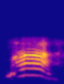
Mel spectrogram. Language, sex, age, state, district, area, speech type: Bodo, female, 60+, Assam, Kokrajhar, urban, conversation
